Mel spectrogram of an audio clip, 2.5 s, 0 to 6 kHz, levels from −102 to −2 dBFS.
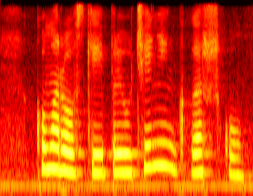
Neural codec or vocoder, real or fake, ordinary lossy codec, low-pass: none; real; none; 5.4 kHz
